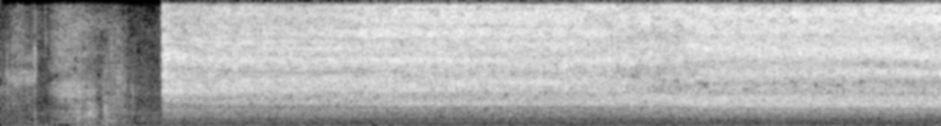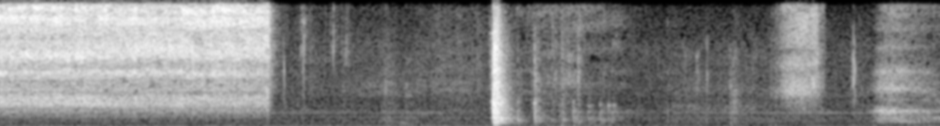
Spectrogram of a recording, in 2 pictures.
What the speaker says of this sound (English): Really soak it down with brake cleaner now.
